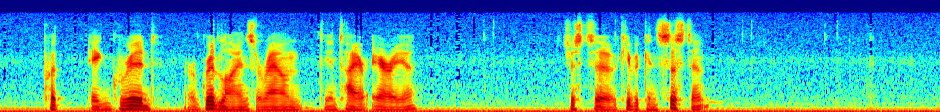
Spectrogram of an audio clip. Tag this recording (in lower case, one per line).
speech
